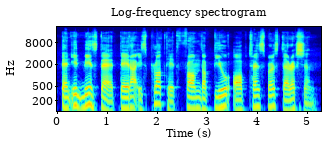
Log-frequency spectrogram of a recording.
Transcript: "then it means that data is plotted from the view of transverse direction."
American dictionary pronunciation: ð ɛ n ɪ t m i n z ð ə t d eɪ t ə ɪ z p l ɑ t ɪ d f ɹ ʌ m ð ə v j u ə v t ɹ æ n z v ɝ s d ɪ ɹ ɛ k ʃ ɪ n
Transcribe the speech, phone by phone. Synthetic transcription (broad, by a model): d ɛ n ɪ t m i n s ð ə t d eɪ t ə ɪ s p l ɑ t ɪ d f ɹ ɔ m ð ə b j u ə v t ɹ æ n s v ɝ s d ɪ ɹ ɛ k ʃ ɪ n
